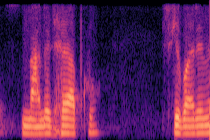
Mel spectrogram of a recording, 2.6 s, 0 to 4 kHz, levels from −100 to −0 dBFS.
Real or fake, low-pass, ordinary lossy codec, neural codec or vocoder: real; 3.6 kHz; none; none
